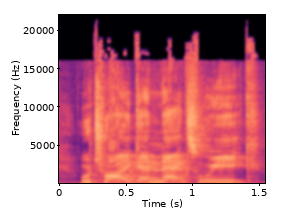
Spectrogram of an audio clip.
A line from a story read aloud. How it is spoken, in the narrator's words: Lauren shouts after me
